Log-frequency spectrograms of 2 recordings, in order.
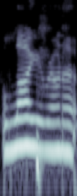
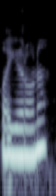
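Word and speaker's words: Llorona: Oh, but I mean like if you pronounce it how you're actually supposed to. It's Leorona.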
